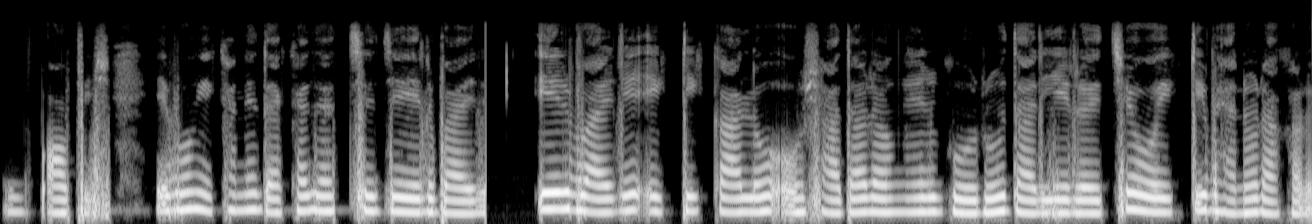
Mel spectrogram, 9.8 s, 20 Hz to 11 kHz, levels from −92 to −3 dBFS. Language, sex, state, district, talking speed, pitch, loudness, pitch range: Bengali, female, West Bengal, Jalpaiguri, 145 wpm, 205 Hz, -14 LUFS, 195-220 Hz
